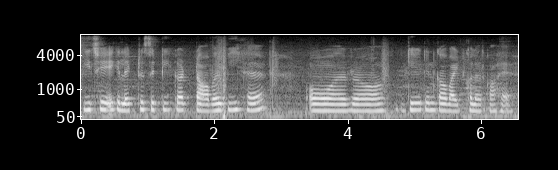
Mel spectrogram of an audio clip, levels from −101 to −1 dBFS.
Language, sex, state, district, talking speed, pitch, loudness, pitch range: Hindi, female, Gujarat, Valsad, 130 wpm, 210 Hz, -15 LUFS, 195-225 Hz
